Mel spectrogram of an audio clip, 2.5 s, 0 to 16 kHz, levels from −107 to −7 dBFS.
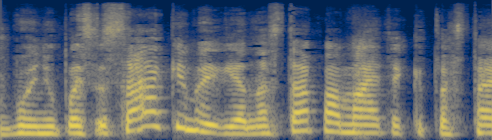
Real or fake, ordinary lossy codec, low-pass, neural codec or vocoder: fake; AAC, 48 kbps; 14.4 kHz; codec, 44.1 kHz, 7.8 kbps, Pupu-Codec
